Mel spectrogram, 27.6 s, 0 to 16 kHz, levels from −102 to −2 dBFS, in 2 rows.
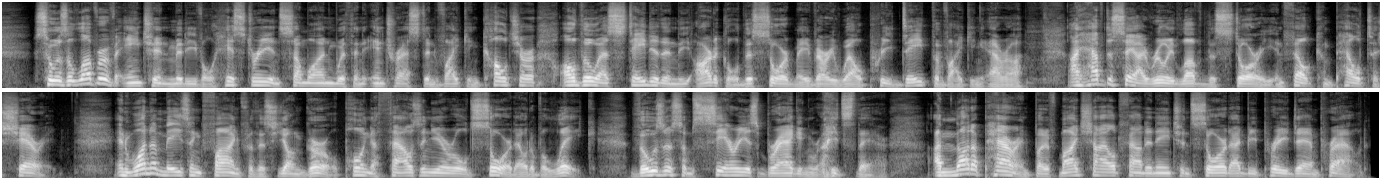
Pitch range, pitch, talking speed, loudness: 100-140 Hz, 125 Hz, 190 wpm, -19 LUFS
